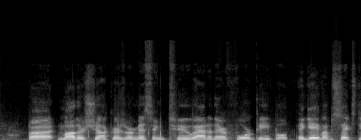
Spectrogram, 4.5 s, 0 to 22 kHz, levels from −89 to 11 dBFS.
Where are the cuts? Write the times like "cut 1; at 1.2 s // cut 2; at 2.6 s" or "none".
cut 1; at 3.6 s

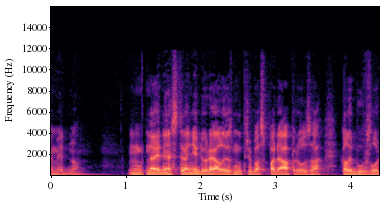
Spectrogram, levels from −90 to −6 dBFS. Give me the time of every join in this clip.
cut 1; at 1.2 s

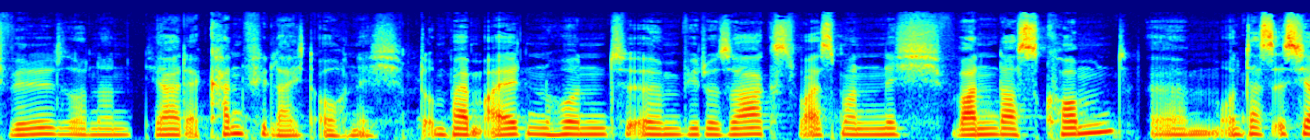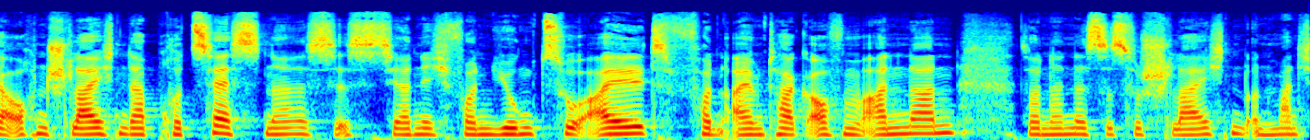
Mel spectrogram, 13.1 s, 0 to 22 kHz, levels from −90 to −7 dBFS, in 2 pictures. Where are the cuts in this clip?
cut 1; at 2.1 s

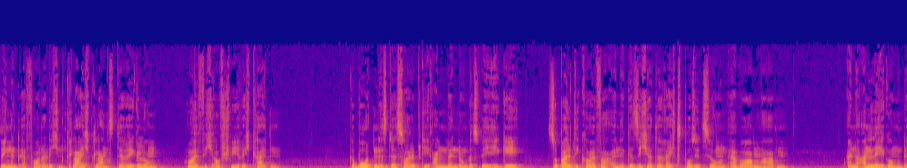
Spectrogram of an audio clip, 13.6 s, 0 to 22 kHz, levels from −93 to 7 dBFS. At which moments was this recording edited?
none

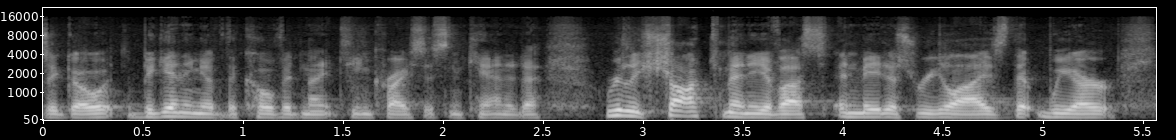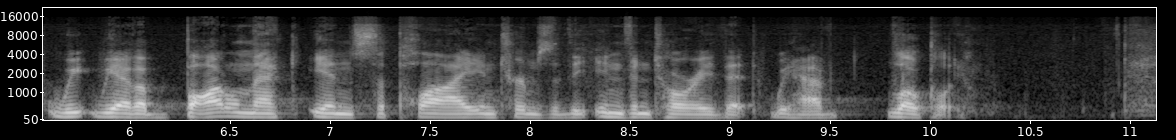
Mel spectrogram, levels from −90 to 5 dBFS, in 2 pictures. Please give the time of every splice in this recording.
cut 1; at 5.6 s // cut 2; at 9.2 s

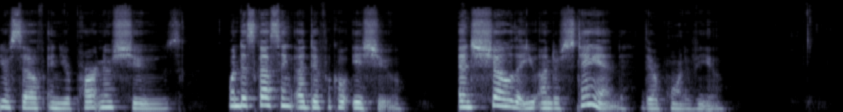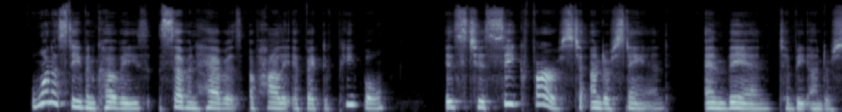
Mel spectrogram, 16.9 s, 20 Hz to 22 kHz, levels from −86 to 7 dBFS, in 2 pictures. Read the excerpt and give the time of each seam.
none

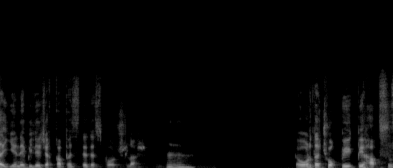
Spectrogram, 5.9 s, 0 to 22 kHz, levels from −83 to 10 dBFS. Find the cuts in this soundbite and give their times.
cut 1; at 4.3 s

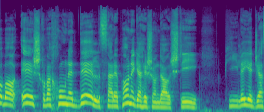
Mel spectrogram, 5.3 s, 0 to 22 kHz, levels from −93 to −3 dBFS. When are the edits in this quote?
none

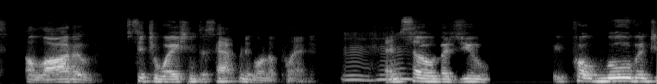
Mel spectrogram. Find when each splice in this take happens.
cut 1; at 4.4 s

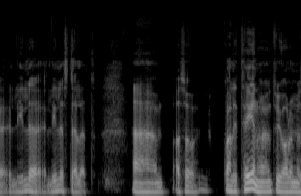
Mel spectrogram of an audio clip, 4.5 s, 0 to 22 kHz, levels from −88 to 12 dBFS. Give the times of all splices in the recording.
none

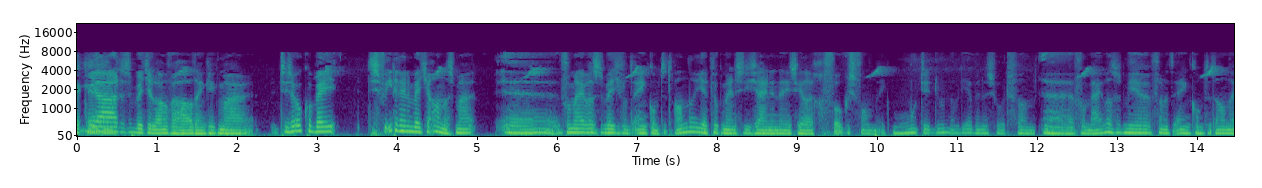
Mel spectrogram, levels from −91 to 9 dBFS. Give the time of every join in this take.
cut 1; at 12.0 s

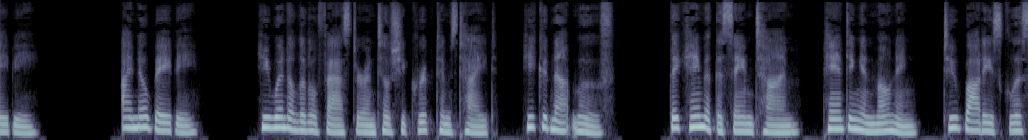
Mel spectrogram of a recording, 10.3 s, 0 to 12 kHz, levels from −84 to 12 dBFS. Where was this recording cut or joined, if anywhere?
cut 1; at 4.5 s

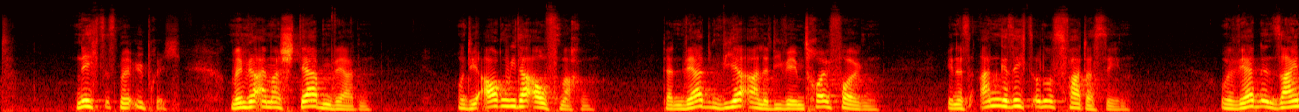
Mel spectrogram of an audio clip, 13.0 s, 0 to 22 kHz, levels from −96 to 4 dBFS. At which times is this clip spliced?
cut 1; at 8.0 s

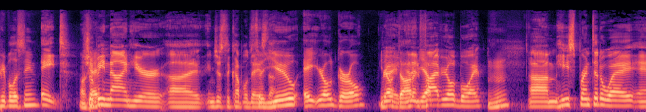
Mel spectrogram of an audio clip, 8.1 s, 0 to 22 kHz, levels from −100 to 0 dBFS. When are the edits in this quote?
none

